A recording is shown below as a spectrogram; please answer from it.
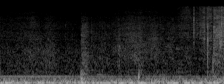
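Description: Low, steady rumble with a few faint clicks and a thin steady hum behind it: handling and movement noise on a handheld camera's microphone as it is carried and swung along a store aisle.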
